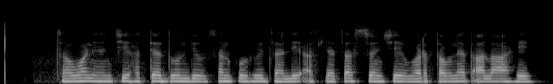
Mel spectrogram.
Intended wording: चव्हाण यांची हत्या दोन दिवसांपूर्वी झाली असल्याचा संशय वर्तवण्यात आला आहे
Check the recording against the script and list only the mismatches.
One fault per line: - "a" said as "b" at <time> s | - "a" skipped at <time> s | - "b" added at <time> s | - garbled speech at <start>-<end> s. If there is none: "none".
none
